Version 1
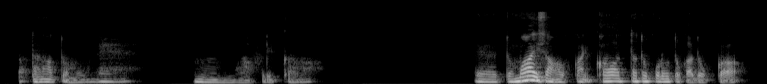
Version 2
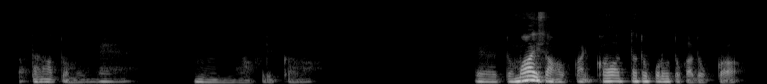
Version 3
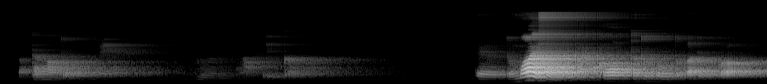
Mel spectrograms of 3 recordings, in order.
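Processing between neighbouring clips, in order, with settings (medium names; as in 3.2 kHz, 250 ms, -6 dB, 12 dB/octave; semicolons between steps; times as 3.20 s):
high-pass 49 Hz; peaking EQ 320 Hz -2.5 dB; upward expansion 1.5:1, over -34 dBFS
spectral sustain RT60 2.21 s; inverse Chebyshev high-pass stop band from 180 Hz, stop band 50 dB; filtered feedback delay 332 ms, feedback 38%, low-pass 4.6 kHz, level -16 dB; trim +3 dB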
